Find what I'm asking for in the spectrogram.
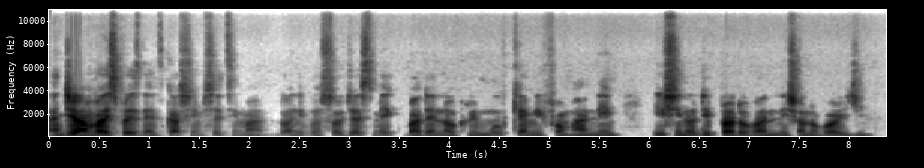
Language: Nigerian Pidgin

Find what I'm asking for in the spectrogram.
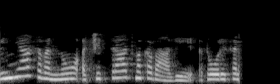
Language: Kannada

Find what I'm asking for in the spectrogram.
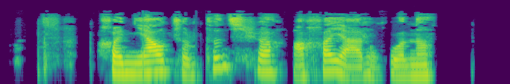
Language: Abkhazian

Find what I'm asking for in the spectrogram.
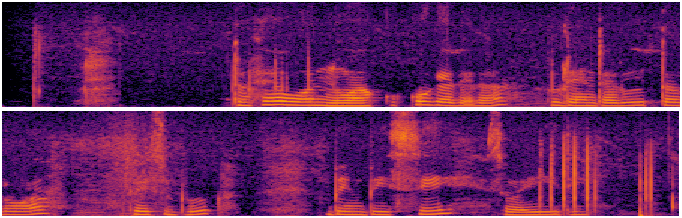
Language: Kikuyu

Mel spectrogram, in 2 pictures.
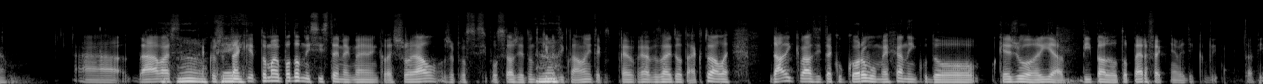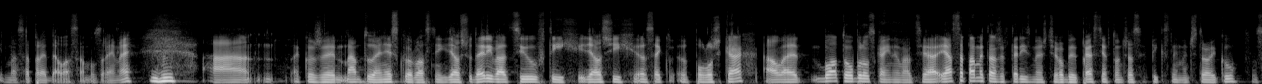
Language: Slovak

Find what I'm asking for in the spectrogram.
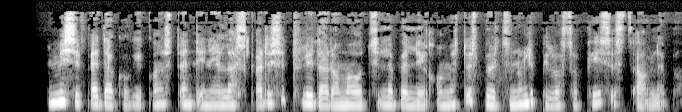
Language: Georgian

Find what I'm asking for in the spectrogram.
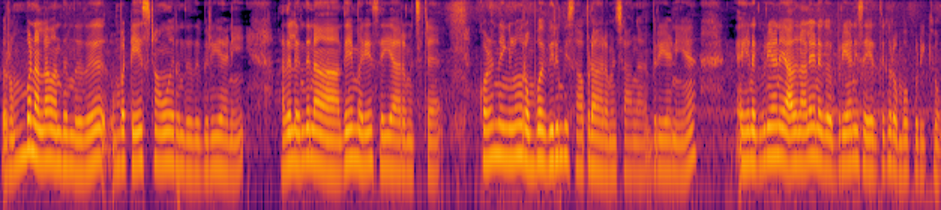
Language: Tamil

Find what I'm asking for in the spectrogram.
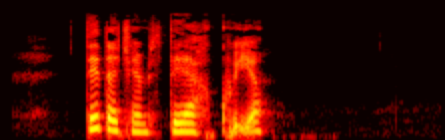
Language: Georgian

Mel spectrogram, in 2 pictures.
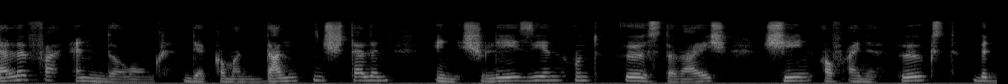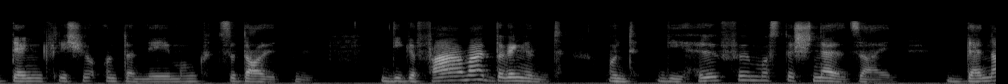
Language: German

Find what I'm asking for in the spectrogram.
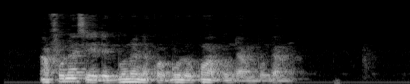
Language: Gbaya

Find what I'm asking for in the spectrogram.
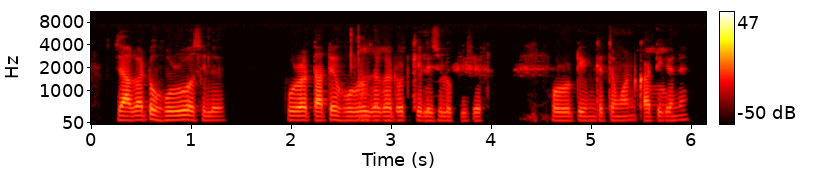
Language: Assamese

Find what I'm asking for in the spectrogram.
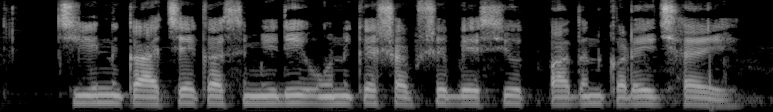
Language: Magahi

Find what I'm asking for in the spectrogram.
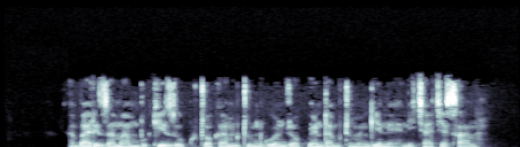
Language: Swahili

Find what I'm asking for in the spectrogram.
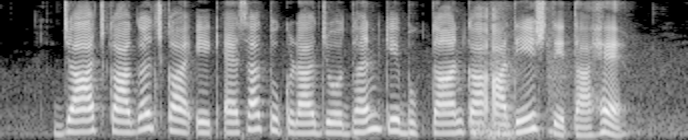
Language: Hindi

